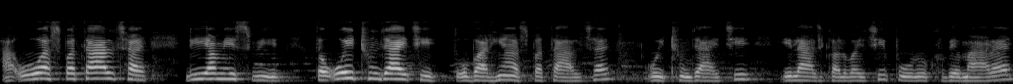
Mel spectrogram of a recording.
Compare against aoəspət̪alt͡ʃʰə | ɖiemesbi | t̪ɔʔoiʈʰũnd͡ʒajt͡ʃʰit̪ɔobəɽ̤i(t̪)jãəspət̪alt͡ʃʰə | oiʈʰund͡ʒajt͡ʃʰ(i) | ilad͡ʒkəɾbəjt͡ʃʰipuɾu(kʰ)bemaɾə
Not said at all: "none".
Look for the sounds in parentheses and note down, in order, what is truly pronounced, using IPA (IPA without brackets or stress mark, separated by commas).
none, i, kʰ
